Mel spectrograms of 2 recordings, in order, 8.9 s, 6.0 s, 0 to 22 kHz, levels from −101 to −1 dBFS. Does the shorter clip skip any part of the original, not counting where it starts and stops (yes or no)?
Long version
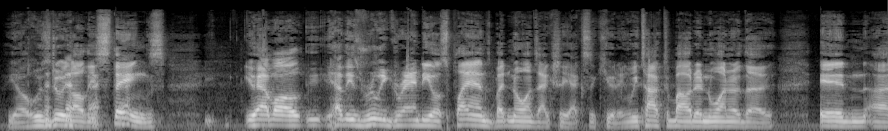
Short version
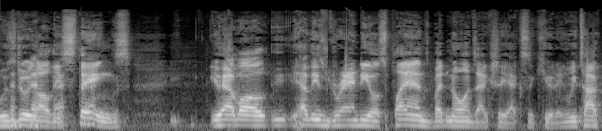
yes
